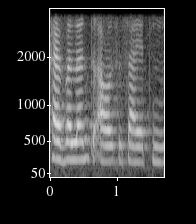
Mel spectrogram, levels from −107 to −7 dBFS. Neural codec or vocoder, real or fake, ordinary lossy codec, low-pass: none; real; none; 3.6 kHz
